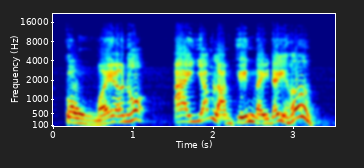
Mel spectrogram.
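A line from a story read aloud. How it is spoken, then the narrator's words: Angry shout. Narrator (Vietnamese): Ô Hữu Đạo nổi giận quát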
